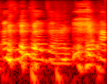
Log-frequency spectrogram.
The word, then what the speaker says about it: Aziz Ansari: am I saying his name right? I what are you saying? Anzi, Anzi, Aziz Aziz Aziz Ansari.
